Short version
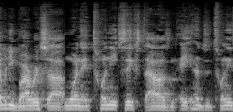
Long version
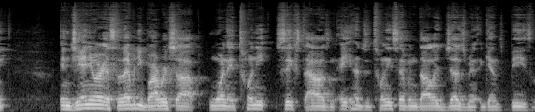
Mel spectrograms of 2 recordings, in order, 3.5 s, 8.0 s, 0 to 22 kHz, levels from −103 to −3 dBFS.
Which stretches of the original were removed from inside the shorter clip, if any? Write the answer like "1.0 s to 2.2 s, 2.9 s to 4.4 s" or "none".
2.9 s to 3.1 s, 4.0 s to 4.2 s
